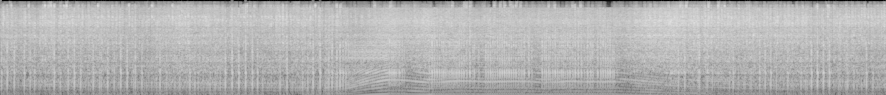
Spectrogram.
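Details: Pocket bike two-stroke engine after a carburetor tune-up: revs up to a high buzzing scream, then stumbles and breaks up unevenly at the top end. Still a top-end sputter.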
